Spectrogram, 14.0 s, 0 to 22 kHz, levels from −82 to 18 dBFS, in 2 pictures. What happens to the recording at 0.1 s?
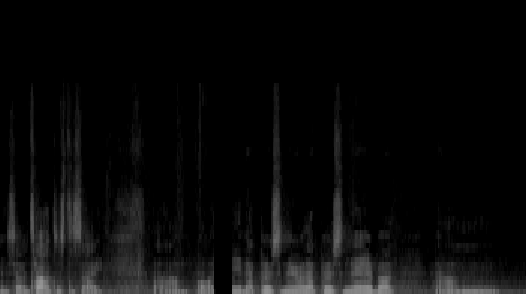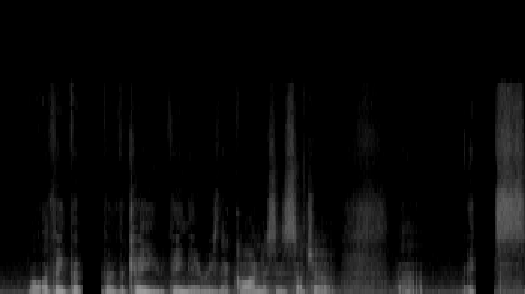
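Nothing goes wrong at 0.1 s; the audio plays through that moment intact, with no dropout, click or distortion.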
